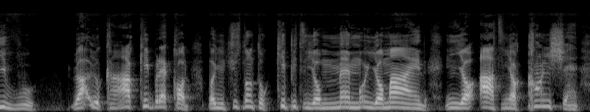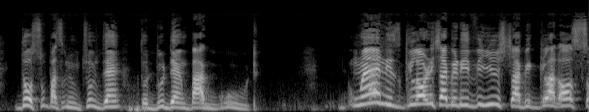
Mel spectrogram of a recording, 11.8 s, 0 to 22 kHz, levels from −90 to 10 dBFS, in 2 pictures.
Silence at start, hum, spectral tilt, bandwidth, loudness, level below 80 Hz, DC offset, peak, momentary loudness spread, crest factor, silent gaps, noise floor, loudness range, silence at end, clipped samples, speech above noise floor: 0 s; none; -5.5 dB/octave; 13.5 kHz; -25 LUFS; -72 dBFS; under 0.1%; -6 dBFS; 13 LU; 20 dB; none; -59 dBFS; 5 LU; 0 s; under 0.1%; 34 dB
